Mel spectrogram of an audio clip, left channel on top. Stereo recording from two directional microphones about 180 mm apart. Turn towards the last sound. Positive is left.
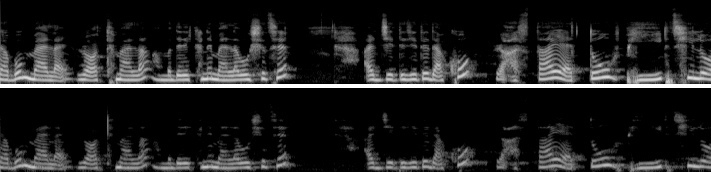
turn(degrees=80)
